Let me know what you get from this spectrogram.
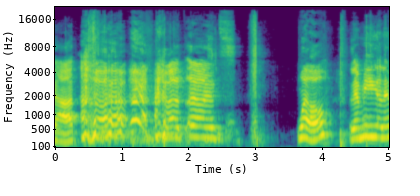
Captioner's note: all laughing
